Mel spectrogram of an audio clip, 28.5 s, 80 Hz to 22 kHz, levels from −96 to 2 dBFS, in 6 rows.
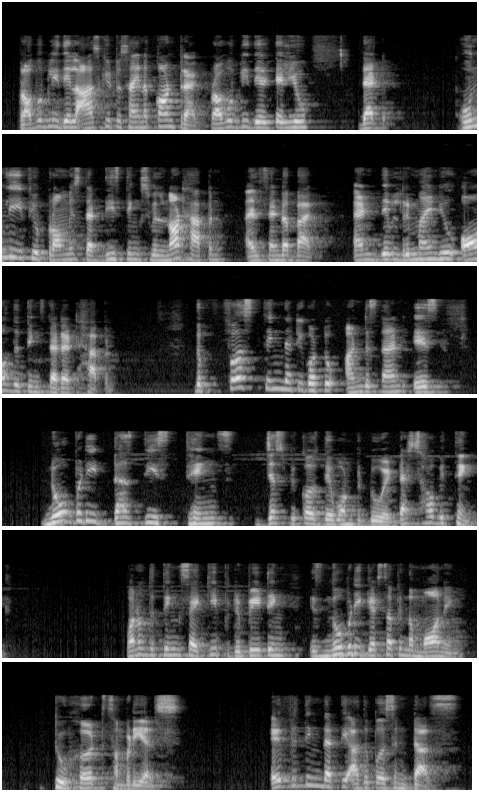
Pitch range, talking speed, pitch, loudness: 155-190 Hz, 180 wpm, 170 Hz, -21 LUFS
